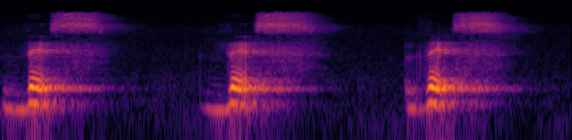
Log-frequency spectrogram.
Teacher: Você usa as suas cordas vocais. Se você quiser colocar a mão sobre a sua garganta, você vai sentir essa vibração. · Perceba aí a vibração nas suas cordas vocais. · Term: voiced TH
